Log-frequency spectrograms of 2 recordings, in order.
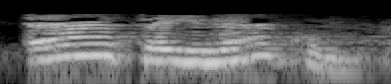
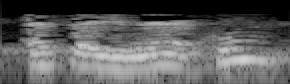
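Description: First: آتيناكم with a long drawn first vowel, slow; long opening alef. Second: أتيناكم with a short first vowel; short hamza. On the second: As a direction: start أتيناكم on a quick, unstretched a. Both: Shown as a demonstration. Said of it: "في فرق شاسع جدًا".

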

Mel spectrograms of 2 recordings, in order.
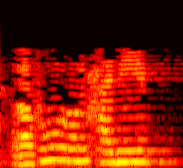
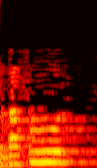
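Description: First: غفور حليم linked as ghafurun halim, tanween sounded; joined form. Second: غفور stopped on a silent r, no tanween; pausal form. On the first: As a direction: run غفور into حليم with a clear un ending. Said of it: "هنوصل هنقول". (غفور حليم بالوصل وتنوين مظهر) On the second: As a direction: end غفور at the ر as if pausing. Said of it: "هتقف هتقول". (غفور بالوقف من غير تنوين) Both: Shown as a demonstration.

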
